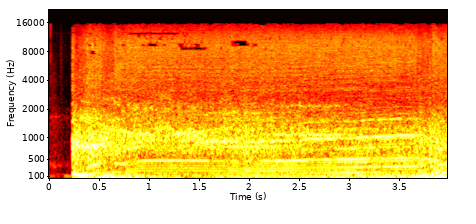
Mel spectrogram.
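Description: A high-revving Ferrari F355 V8 engine screams loudly, kicking in abruptly and holding a sustained, strongly tonal roar for about four seconds with no voices.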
